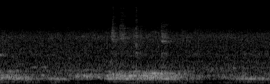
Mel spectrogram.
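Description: Pigeons cooing at a busy pigeon market in Bangladesh, a few soft low coos over a steady crowd murmur.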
